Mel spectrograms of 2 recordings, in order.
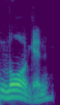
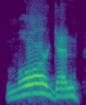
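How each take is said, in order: First: The R sound after the vowel is dropped. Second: The R sound after the vowel is pronounced. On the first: The speaker calls it wrong. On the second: The speaker calls it right.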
